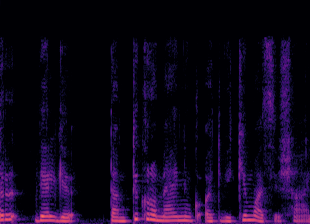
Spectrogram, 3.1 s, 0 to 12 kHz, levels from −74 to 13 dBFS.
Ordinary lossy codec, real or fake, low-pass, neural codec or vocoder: AAC, 48 kbps; real; 9.9 kHz; none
